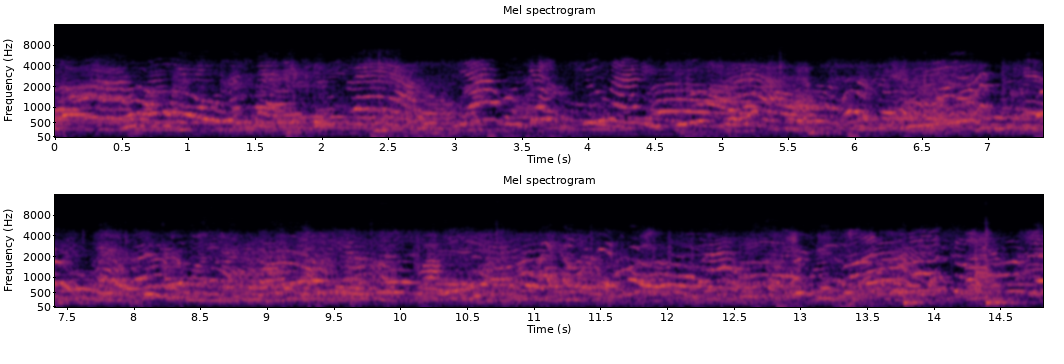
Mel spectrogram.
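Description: Many young children talking and calling out at once, a steady babble of overlapping voices with no one voice standing out.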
